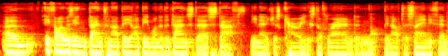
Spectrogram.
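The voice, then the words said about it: English accent. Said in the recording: “some of my friends across the pond have described me as having a posh English accent. I assure you, this is not a posh English accent”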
